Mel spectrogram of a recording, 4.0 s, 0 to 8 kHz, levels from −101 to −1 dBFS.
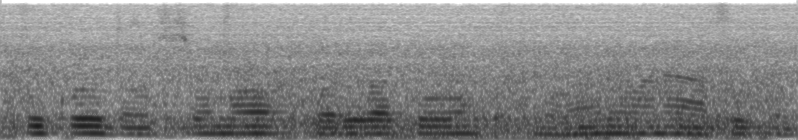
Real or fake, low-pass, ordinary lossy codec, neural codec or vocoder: fake; 7.2 kHz; none; autoencoder, 48 kHz, 128 numbers a frame, DAC-VAE, trained on Japanese speech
